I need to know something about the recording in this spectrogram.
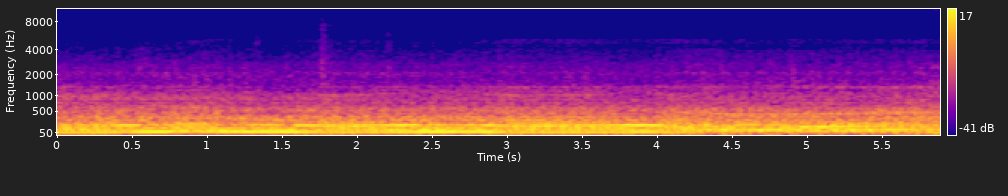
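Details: Mercedes-Benz Citaro O530 LE bus (OM457hLA 12 L 299 hp Euro 5, ZF Ecolife 6AP1700B with overdrive, 12,450 kg) while driving: under a deep rumble, a steady low gear-like hum holds its pitch, then steps. This is the only Citaro in the fleet with a noisy Ecolife automatic gearbox, whining.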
